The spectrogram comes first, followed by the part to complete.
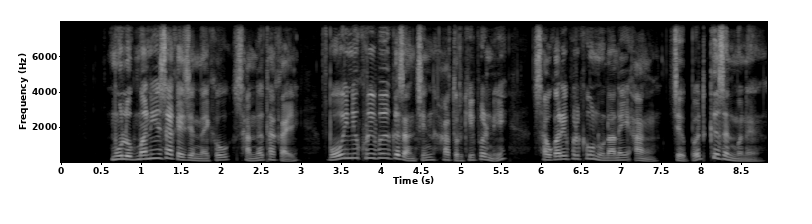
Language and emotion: Bodo, happy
